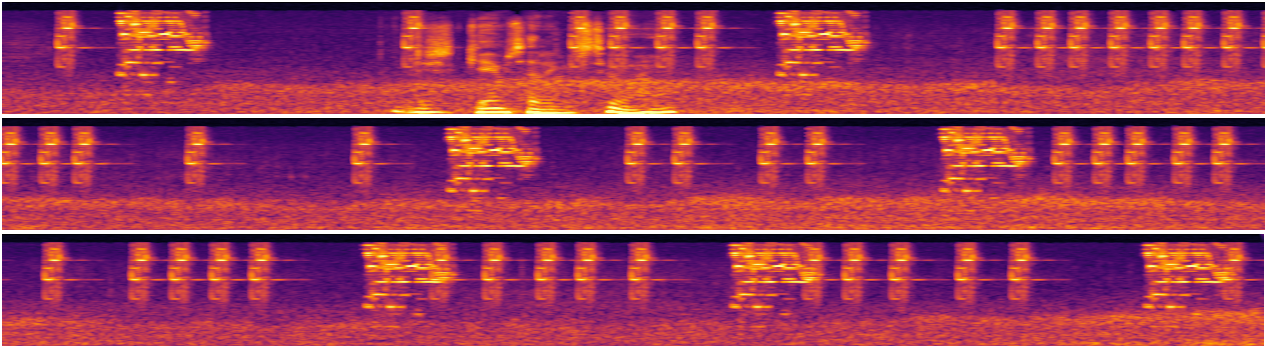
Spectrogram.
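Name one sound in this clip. Game menu clicks tick quickly, over and over.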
